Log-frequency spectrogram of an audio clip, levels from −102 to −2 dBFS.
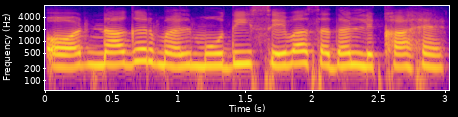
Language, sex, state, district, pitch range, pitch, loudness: Hindi, female, Jharkhand, Ranchi, 235-265 Hz, 245 Hz, -13 LUFS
